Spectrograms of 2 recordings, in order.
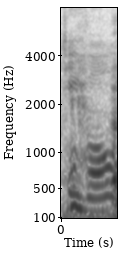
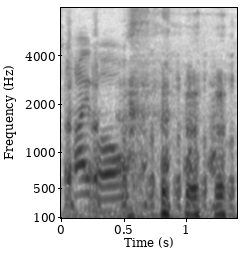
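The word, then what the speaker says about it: Thebaud: My grandfather was on board the Tebow, and you're not pronouncing it right. It's not Tebow, it's Tybo.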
